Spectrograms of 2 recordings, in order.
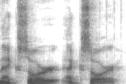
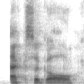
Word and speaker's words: Exegol: I'm sure he's from Exor. Isn't this what the place is called in Star Wars? The Sith planet Exor? No, Exegol.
